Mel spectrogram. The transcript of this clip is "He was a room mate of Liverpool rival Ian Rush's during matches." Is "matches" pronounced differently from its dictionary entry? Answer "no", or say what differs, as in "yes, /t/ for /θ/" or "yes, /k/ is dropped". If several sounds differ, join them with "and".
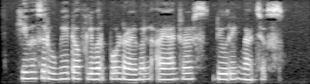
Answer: yes, /s/ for /z/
